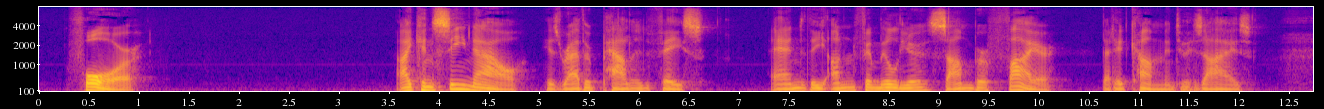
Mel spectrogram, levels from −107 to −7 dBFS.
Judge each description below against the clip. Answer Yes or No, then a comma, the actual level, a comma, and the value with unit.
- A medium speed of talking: No, slow, 95 wpm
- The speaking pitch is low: Yes, very low, 90 Hz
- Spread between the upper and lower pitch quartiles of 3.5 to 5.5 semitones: Yes, average, 4.6 semitones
